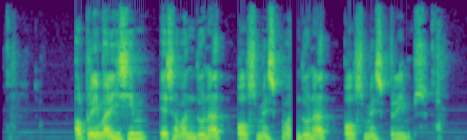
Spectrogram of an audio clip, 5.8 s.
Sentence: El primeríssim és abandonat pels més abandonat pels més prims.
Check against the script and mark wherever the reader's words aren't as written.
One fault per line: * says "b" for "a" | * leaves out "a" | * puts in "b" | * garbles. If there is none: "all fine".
all fine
